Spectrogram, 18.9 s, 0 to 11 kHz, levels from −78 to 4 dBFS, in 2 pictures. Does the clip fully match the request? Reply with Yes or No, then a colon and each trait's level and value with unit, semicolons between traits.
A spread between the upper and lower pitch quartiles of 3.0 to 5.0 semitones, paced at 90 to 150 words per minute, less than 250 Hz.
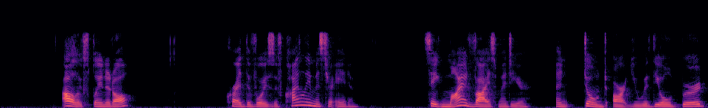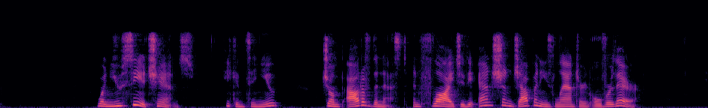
Yes: average, 4.4 semitones; average, 140 wpm; high, 190 Hz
